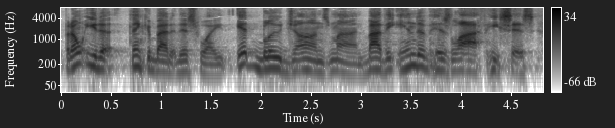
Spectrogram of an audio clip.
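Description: A middle-aged man with a Southern American accent, preaching a sermon in a folksy, conversational way that rises to loud, fervent peaks. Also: mid-range voice, lively intonation, moderate pace. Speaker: pastor.

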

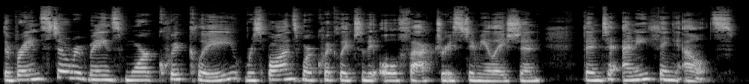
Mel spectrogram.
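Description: A woman with a Midwestern accent, explaining wellness topics in a gentle, earnest, casual chat. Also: medium pitch, measured pace. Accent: Midwestern American.

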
